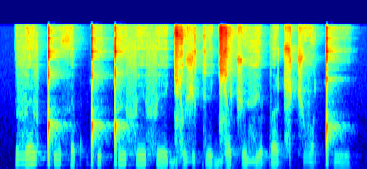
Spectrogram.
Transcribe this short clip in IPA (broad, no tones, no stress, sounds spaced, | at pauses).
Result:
v ɛ v ǃʼ ɯ θ ɛ p ǃʼ ɯ ǃ ɪ f e f e d͡ʑ o ʒ ɪ k ɪ d͡ʑ ɐ t͡ʃ o vʲ ɐ p ɐ ʈ͡ʂ ɪ t͡ʃ v ɔ ǃʰ ɯ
